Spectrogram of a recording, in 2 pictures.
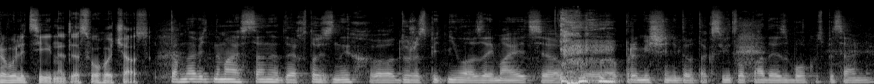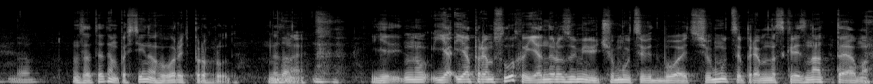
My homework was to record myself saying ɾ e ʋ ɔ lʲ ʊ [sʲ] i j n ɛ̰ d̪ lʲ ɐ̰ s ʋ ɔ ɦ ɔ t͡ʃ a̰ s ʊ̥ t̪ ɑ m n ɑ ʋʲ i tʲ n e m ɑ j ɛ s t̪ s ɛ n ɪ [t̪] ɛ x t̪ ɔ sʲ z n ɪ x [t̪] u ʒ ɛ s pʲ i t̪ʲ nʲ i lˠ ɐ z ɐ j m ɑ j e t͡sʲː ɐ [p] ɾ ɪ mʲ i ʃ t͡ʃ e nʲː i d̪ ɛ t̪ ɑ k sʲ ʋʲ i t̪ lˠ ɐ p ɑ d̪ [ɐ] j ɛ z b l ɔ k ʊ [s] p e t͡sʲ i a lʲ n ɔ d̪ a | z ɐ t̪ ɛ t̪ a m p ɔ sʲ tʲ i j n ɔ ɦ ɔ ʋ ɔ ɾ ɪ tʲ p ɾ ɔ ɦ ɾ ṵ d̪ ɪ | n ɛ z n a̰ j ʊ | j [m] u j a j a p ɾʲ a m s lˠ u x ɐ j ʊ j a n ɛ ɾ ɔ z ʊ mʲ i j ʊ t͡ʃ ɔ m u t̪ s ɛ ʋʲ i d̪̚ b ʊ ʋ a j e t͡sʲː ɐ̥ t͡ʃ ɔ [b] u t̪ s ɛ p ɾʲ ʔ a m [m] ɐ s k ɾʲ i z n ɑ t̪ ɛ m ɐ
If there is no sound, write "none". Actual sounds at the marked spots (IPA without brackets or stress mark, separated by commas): t͡sʲ, d̪, d̪, p, ɐ, s, n, m, n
